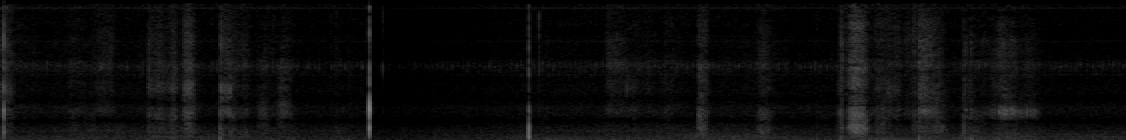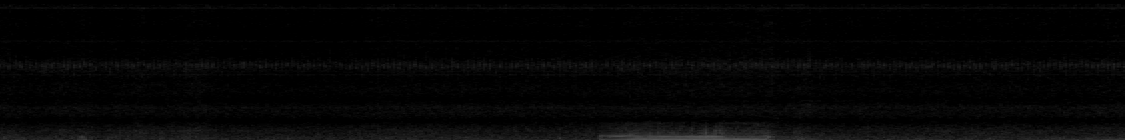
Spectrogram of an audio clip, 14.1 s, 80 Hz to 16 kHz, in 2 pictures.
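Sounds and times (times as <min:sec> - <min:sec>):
dog snoring: 0:10.7 - 0:12.2.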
